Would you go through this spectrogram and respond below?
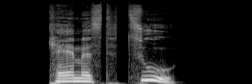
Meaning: second-person singular subjunctive II of zukommen
- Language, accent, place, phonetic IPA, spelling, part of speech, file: German, Germany, Berlin, [ˌkɛːməst ˈt͡suː], kämest zu, verb, De-kämest zu.ogg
